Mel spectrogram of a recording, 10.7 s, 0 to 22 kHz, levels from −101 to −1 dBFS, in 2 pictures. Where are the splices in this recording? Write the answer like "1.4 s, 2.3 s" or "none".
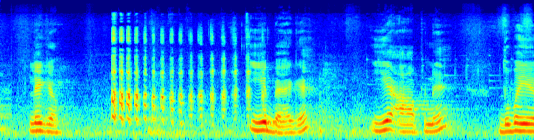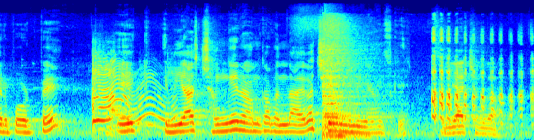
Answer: none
